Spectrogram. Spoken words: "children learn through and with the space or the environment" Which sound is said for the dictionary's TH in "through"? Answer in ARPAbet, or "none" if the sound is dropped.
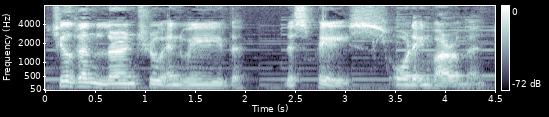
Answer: T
